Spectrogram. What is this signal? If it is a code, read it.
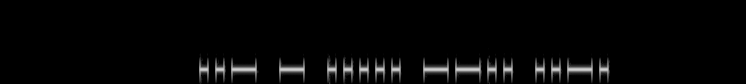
Morse code, heard as a keyed tone, about 16 wpm, 700 Hz. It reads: UT5ZF
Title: DXCC-100 Call Signs - 5 Characters - Repeated 3x - 15wpm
